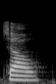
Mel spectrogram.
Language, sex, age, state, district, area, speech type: Hindi, female, 30-45, Madhya Pradesh, Bhopal, urban, read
